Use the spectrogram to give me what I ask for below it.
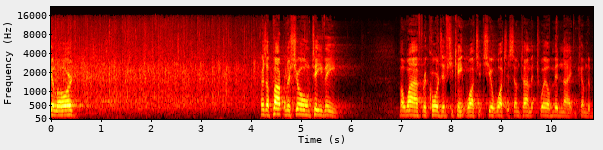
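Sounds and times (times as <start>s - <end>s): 
speech: 0.0s - 0.6s, 4.2s - 5.8s, 7.0s - 10.8s
crowd applause: 0.0s - 4.4s.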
